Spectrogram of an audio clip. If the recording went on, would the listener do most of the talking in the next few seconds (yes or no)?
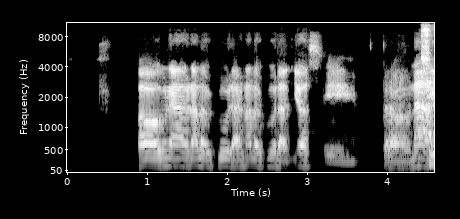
yes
